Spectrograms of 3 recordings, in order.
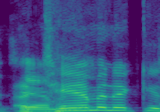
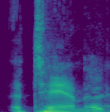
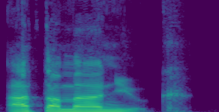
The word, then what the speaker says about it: Atamanik: So Atamanik is how you say it. Atamanik. – Okay. – Now that's Canadianized. So it's Ukrainian. So it should be Atamanyuk. That's the way it should be pronounced.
